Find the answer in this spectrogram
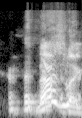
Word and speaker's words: Niziolek: I think I've been saying it right, haven't I? I don't know. Nizelek. Nizelek, yes. Niziolek.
